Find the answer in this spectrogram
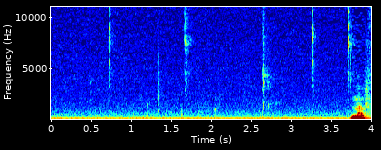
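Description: A few faint, scattered computer mouse clicks over a low, steady electrical hum, as finger bones are selected and rotated in motion-capture software.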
